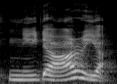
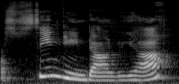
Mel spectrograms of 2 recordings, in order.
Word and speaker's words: Cnidaria: We don't say C. C is the silent letter, that is Cnidaria, not Cnidaria.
